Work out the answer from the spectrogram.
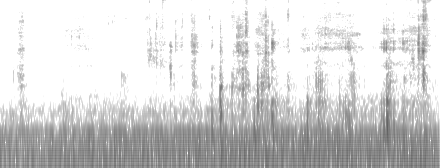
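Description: A person chewing a mouthful of bacon cheeseburger close to the microphone, giving a run of soft, irregular mouth clicks.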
